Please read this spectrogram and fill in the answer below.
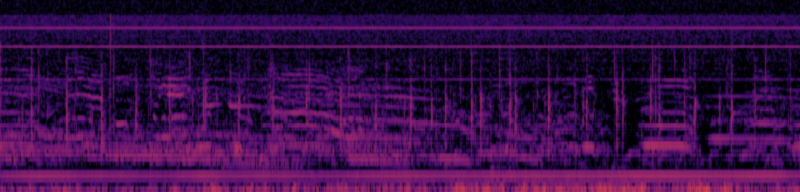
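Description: Distant shouting from several football players at once, overlapping calls that mostly fall in pitch, over low wind rumble on the microphone and a steady hum, with scattered short clicks. The shouting follows a goal that levels the match.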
